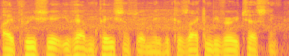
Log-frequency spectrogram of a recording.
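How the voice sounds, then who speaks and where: Over noticeable background noise, a man with an American accent speaks very fast at a very deep, low pitch with fairly even intonation. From Massachusetts (Chelsea, Boston area). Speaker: local activist filming officials. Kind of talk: heated confrontation. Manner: loud.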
